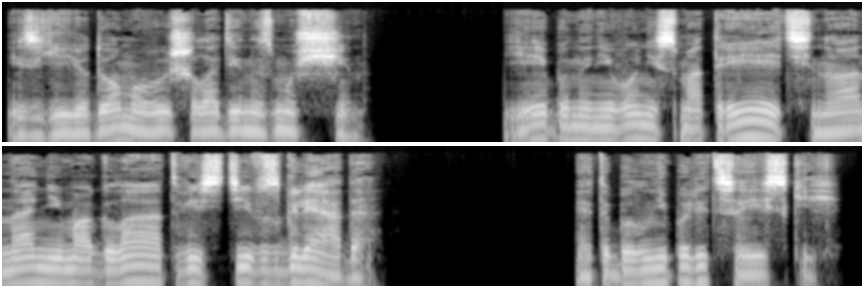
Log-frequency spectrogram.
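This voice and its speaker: A man narrating a thriller audiobook in a calm, measured, suspenseful manner. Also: sits low, no room sound, clean studio sound.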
